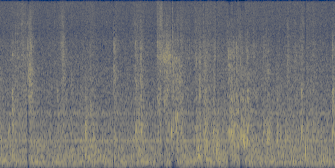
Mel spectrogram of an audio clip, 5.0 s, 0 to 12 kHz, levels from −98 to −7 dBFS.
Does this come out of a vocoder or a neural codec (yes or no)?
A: no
